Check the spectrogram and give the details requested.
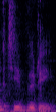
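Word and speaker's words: ジブリ: II Italian airplane however the Studio itself is spelled with the soft G that's the J sound with the Katakana spelling reading suio jiburi so I'm sorry but they chose the jit sound not the gut sound to spell ji and I am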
